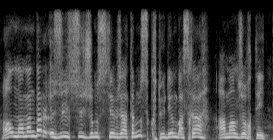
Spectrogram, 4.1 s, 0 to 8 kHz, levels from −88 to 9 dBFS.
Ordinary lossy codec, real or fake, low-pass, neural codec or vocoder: none; fake; 7.2 kHz; codec, 16 kHz, 8 kbps, FreqCodec, smaller model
